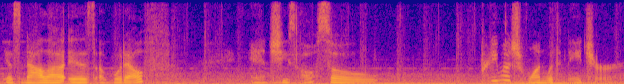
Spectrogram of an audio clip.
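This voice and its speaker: A woman narrates a relaxing gameplay session very slowly in a gentle, soothing voice. Her pitch sits slightly low, and loud game music plays under her. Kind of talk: soft relaxing roleplay narration.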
